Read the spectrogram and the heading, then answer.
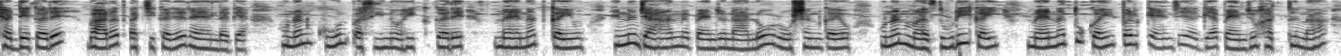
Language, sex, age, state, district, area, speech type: Sindhi, female, 18-30, Rajasthan, Ajmer, urban, spontaneous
